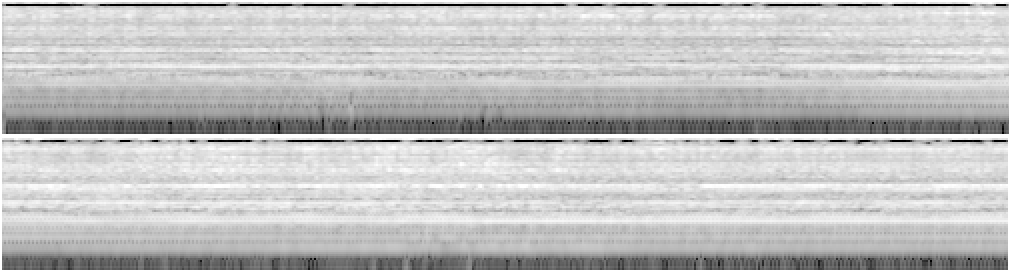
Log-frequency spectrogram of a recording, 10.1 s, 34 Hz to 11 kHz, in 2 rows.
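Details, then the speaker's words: Fortress 5 gallon air compressor, about a year old: steady pump chug about three beats a second never cuts out, should stop near 225 psi but climbs to about 275 until relief valve blows; owner suspects failed pressure switch. "okay so as you heard it should have shut off around 225 psi but it climbed all the way up to probably almost 275 before it finally blew that pressure relief valve"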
